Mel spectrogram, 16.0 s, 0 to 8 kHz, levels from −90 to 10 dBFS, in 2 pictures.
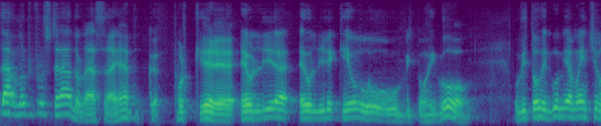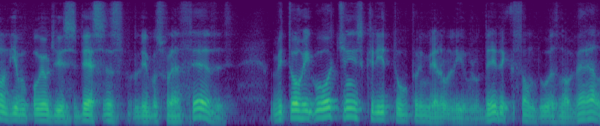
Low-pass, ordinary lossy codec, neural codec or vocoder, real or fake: none; none; codec, 16 kHz, 0.8 kbps, ZipCodec; fake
